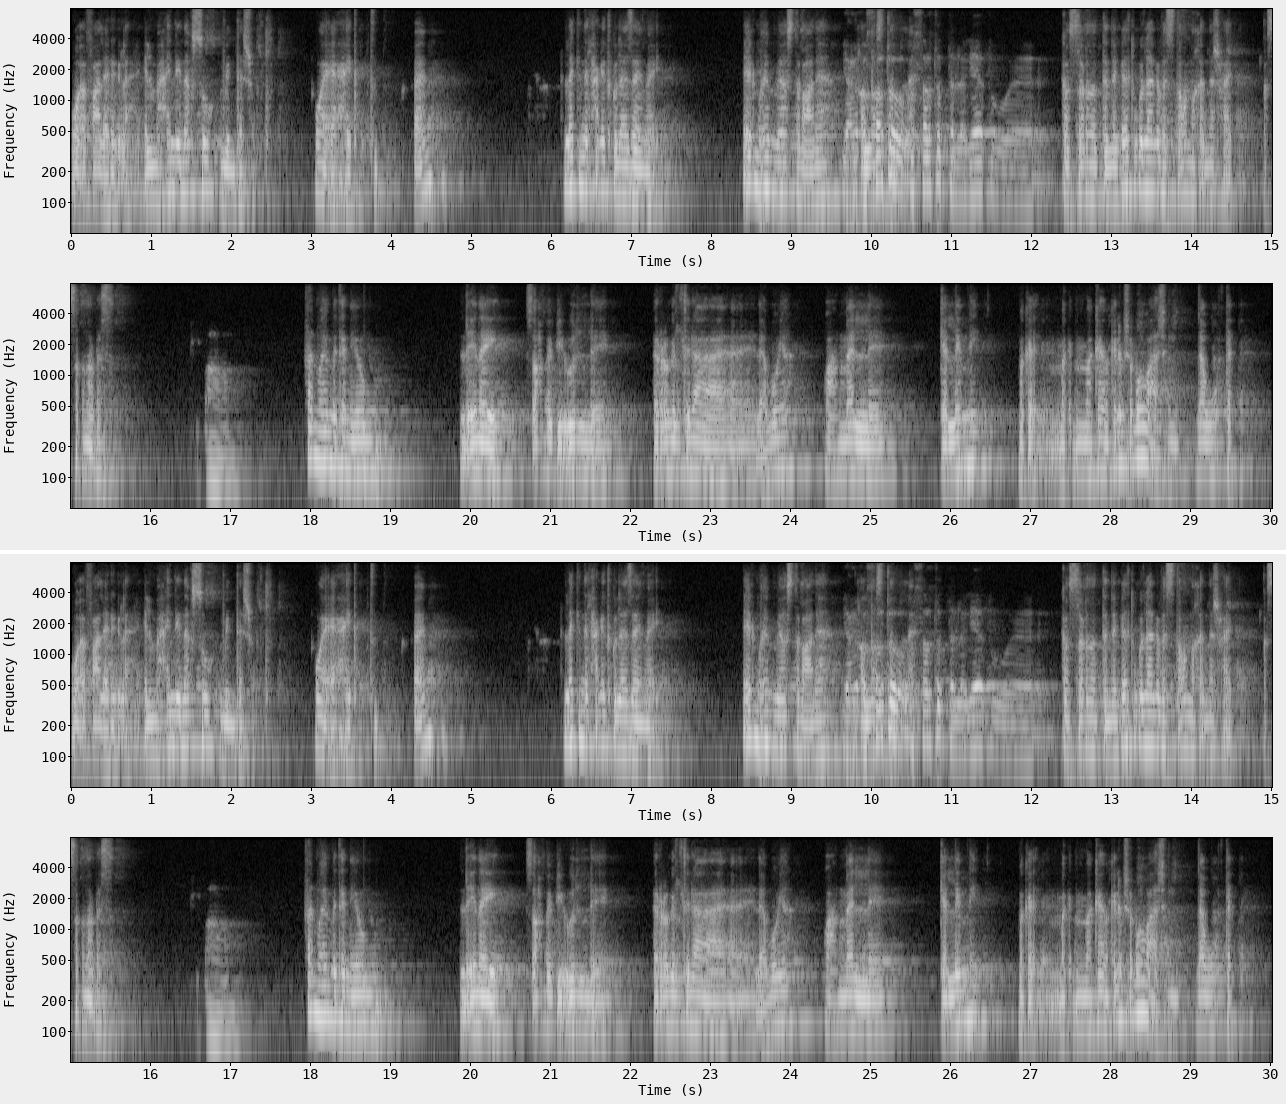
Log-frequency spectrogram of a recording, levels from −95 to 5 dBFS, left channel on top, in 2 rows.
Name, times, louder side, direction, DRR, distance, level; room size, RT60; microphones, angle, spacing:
voice 1, 0.0-2.3 3.0-3.8 4.3-4.5 6.2-7.4 8.4-9.5 9.8-10.5 12.4-14.5 14.9-15.5 17.9-19.0 19.9-20.4 20.7-21.8 22.3-24.0 24.4-25.2 25.9-26.4 26.9-29.5, left 1 dB, 15° right, 2 dB, 1.5 m, -21 dB
voice 2, 9.6-12.2 16.7-17.0, equal, 25° left, 3 dB, 1.5 m, -23 dB
29.0 x 28.5 x 4.0 m, 1.2 s
head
